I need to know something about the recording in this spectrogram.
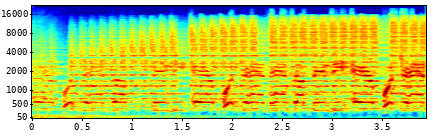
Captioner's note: cheering and applauding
